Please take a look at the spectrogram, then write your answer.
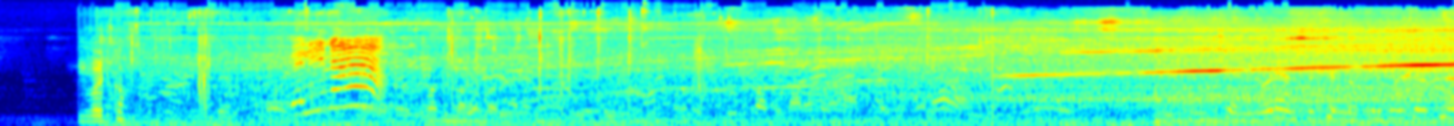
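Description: Airbus helicopter turbine running on a helipad in Vizag, a loud continuous whine and roar that starts abruptly after a brief silence and keeps climbing, with rising tonal whines. People talk over it.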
